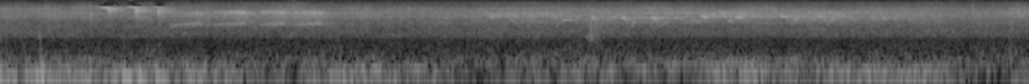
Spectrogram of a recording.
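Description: Faint bird calls over a low, steady rumbling noise: a short run of chirps about a second in, then higher twittering in the middle.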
